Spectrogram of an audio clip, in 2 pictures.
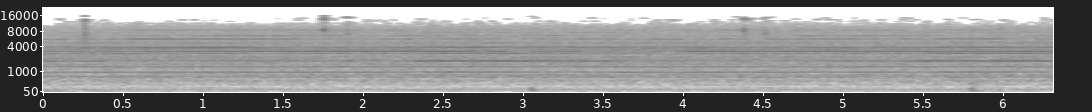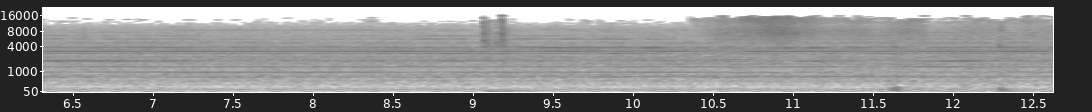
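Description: Steady background hum and hiss with several faint steady whining tones over it, and a few faint clicks.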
